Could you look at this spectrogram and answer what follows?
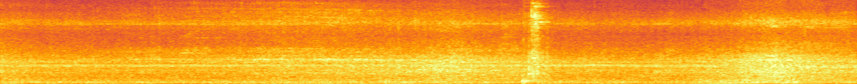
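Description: Roll ice cream machine's refrigeration unit running with a steady hum, briefly louder near the end, with a single sharp click partway through.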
